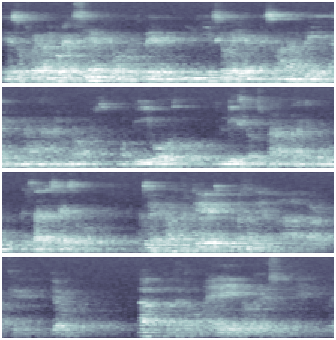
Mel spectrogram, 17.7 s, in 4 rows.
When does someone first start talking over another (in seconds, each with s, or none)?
10.7 s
